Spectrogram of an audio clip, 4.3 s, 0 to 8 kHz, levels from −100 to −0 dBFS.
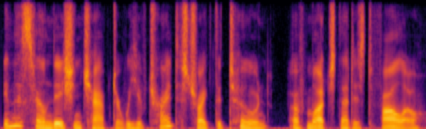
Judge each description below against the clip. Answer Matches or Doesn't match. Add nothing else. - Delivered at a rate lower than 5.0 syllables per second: Doesn't match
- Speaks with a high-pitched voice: Doesn't match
